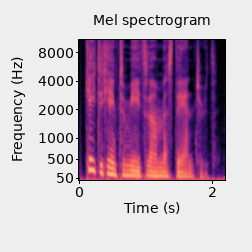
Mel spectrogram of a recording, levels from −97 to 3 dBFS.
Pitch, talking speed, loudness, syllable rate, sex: 120 Hz, 220 wpm, -19 LUFS, 6.1 syllables/s, male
